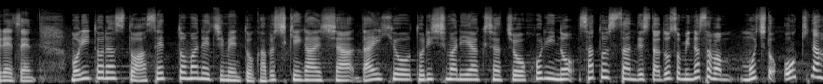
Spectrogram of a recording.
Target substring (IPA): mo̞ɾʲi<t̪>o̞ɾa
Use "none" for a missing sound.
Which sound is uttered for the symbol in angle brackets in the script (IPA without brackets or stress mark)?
t̪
